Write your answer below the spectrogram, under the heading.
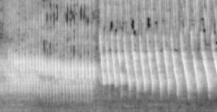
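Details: Canary song used to prompt other canaries to sing: a dense rapid trill for about a second and a half, then a steady run of quick descending chirps repeated several times a second.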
